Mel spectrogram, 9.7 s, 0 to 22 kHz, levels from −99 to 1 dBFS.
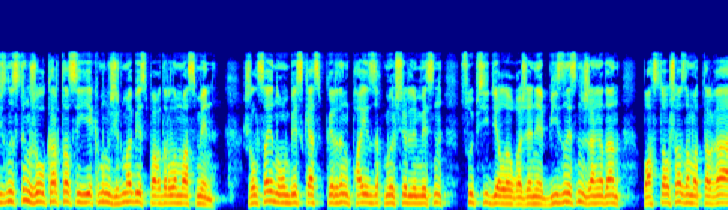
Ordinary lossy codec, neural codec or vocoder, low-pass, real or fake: none; none; none; real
